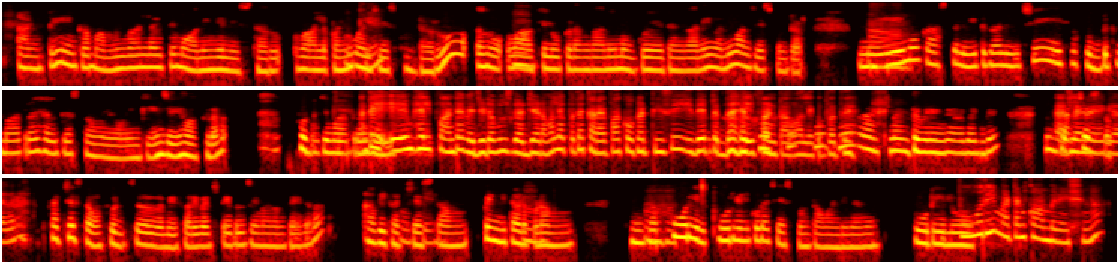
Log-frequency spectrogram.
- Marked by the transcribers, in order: in English: "మమ్మీ"; in English: "లేట్‌గా"; in English: "ఫుడ్‌కి"; in English: "హెల్ప్"; chuckle; in English: "ఫుడ్‌కి"; in English: "హెల్ప్?"; in English: "వెజిటబుల్స్ కట్"; other background noise; giggle; chuckle; in English: "హెల్ప్"; in English: "కట్"; in English: "కట్"; in English: "ఫుడ్స్ సారీ వెజిటబుల్స్"; in English: "కట్"; tapping; in English: "మటన్"
- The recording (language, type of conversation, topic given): Telugu, podcast, ఏ పండుగ వంటకాలు మీకు ప్రత్యేకంగా ఉంటాయి?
